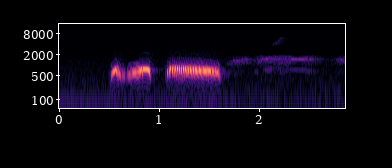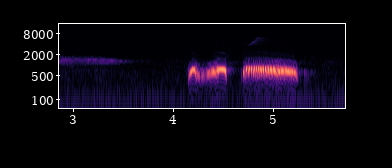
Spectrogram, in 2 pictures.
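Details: Spotted dove cooing, played to stimulate decoy doves to coo in reply. Each phrase opens with a quavering double note and ends in a longer, steady low coo. The phrase repeats after about three and a half seconds, with faint thin whistles in the gap.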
